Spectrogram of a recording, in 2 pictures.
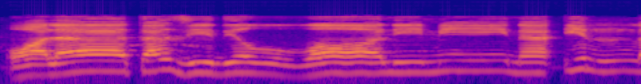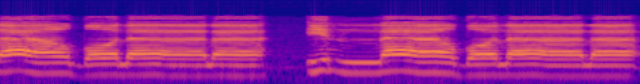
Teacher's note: dzal dha, lidahnya keluar sedikit, zai tak keluar lidahnya ya. Wala tazidil zalimina illa dhalala, illa dhalala, la 2 harakat, la-nya lagi juga sama 2 harakat.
